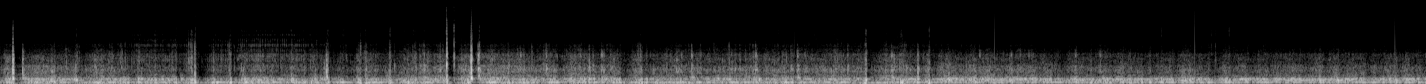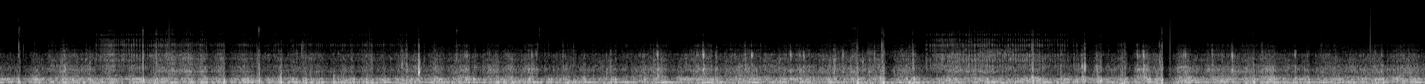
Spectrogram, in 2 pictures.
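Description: Wind rushing over the microphone of a camera riding along on a cyclocross bike, a steady low rumble, with frequent small clicks and knocks from the bike rattling over rough ground.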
